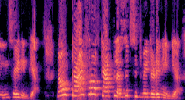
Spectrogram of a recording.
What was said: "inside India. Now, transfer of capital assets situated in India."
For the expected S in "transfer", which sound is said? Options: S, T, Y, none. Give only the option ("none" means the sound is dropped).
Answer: none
